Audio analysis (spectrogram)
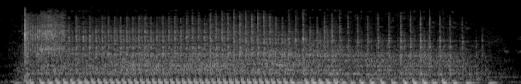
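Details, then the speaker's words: Yamaha Jupiter MX 5-speed before repair, with a previously fitted iron bore sleeve and a leaking engine. Revving single with a coarse, uneven "klotok" clatter under the exhaust beat, dying away at shutoff; piston slap in a loose, off-center sleeve. "dan untuk juara ini sangat klotok-klotok jelas ini kasar"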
